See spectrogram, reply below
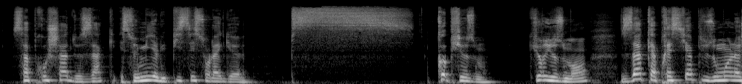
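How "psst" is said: unvoiced hiss of a stream; hissing pee sound. A narrator's reading. Stream of urine.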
